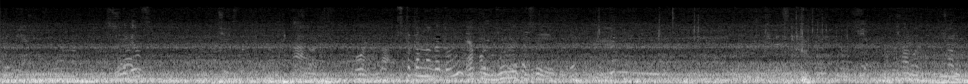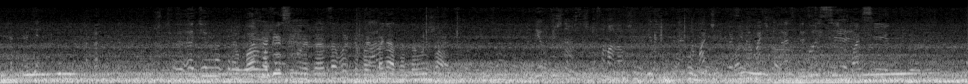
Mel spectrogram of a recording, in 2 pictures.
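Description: A vehicle engine hums steadily.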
